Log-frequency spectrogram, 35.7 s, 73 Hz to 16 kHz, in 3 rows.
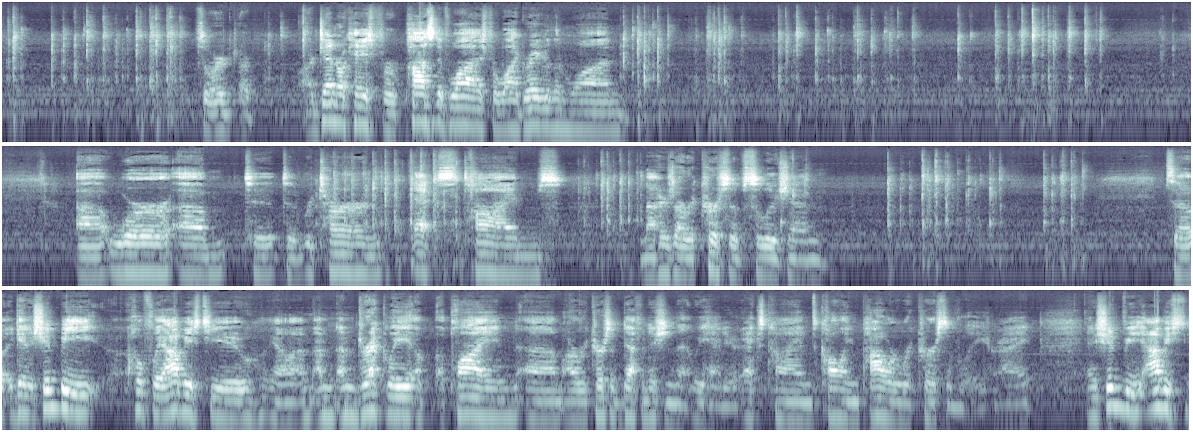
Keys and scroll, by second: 0.0-3.6 typing, 6.2-11.1 typing, 15.1-18.8 typing, 19.9-22.7 typing.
